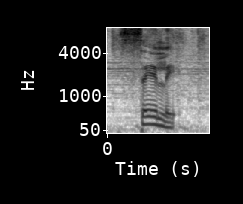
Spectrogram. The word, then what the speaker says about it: Zelle: Se llama Cele y se escribe Z-E-L-L-E.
